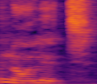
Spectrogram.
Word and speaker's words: knowledge: अंग्रेजी में ज्यादातर, जैसे नॉलेज एक ऐसा वर्ड है जिसको हमने बोला नॉलेज, न से हमने प्रोनाउंस किया, सामने वाले को नॉलेज सुनाई दिया। अब वो लिखेगा क्या, KNOWLEDGE, ये नॉलेज की स्पेलिंग है। लेकिन हमने बोला क्या, और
